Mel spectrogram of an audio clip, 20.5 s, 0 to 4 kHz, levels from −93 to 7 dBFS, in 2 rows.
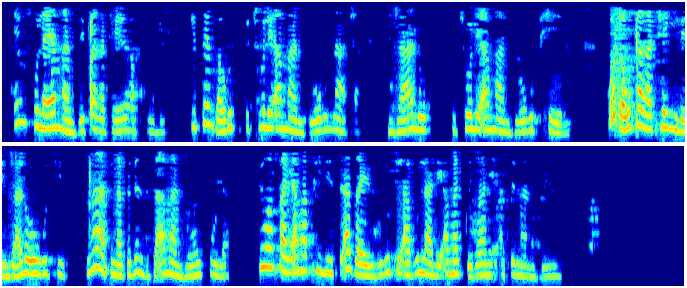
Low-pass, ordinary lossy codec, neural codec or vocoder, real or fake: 3.6 kHz; MP3, 16 kbps; none; real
